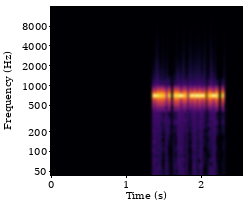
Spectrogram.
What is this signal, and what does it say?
Morse code, heard as a keyed tone, about 64 wpm, 700 Hz. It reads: BEFORE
